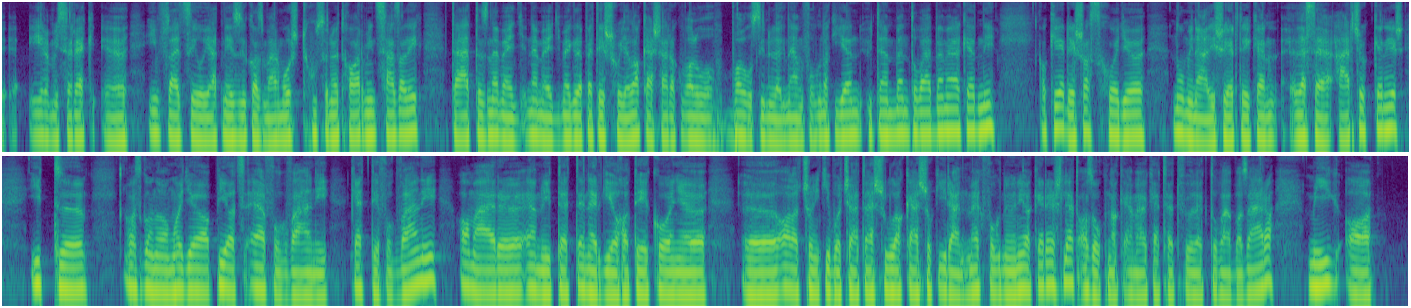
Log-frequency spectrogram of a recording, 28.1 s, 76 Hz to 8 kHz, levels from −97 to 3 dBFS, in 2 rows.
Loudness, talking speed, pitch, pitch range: -19 LUFS, 145 wpm, 120 Hz, 115-130 Hz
